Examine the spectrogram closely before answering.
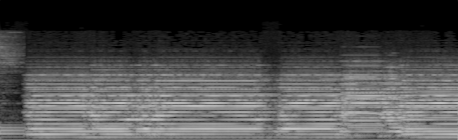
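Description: Organ music playing slow, sustained chords that change every second or two, beginning about half a second in.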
